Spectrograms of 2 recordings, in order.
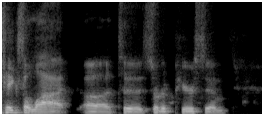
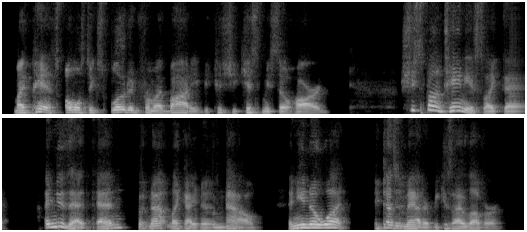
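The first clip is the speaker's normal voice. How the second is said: ordinary delivery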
